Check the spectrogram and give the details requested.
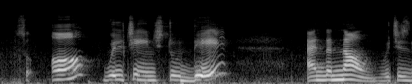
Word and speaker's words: des: The pronunciation is not des, it is they.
